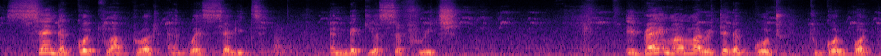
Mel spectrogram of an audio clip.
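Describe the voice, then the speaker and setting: A man with a Ghanaian Pidgin accent rants with fervent, preachy energy. His voice sits a bit high and swings widely in pitch. There is faint noise behind him. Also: lively intonation, measured pace, a little mellow, low-quality recording. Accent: Ghanaian Pidgin English. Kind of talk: impassioned social media rant.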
